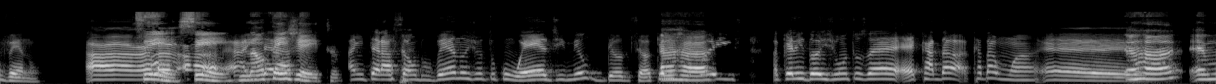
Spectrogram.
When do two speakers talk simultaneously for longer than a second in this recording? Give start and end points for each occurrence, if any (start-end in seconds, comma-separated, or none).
1.3-3.0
